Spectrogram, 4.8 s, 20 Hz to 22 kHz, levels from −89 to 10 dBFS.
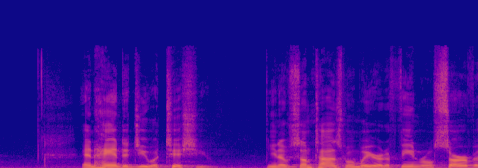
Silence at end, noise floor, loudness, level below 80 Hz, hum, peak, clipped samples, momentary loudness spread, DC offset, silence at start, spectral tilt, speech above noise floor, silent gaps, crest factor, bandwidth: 0 s; -57 dBFS; -31 LUFS; -64 dBFS; none; -12 dBFS; under 0.1%; 9 LU; under 0.1%; 0.45 s; -5.5 dB/octave; 27 dB; none; 18 dB; 16.5 kHz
